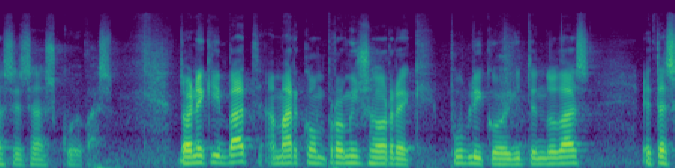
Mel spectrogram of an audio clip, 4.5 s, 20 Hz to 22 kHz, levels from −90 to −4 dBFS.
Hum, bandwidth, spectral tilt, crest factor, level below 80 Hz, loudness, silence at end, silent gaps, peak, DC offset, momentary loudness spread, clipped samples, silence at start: none; 15.5 kHz; -4.5 dB/octave; 20 dB; -56 dBFS; -24 LUFS; 0 s; none; -4 dBFS; under 0.1%; 16 LU; under 0.1%; 0 s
